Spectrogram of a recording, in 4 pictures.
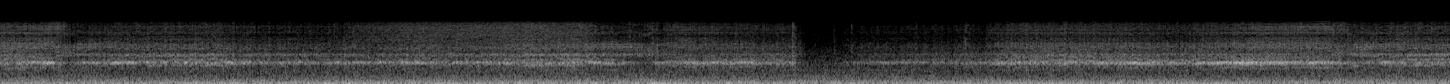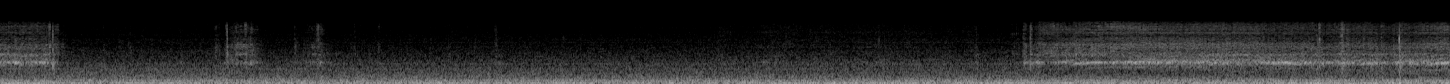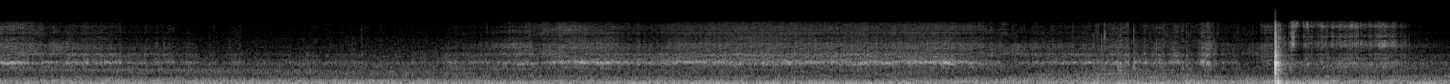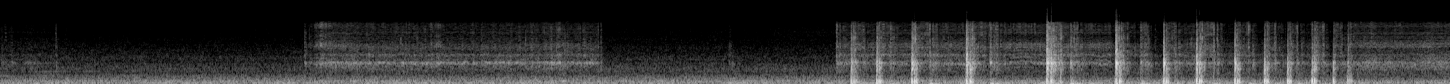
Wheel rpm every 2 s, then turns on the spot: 60, 40, 50, 40, 30, 50, 60, 30, 10, 0, 0, 20, 40, 50, 50, 20, 20, 50, 60, 50, 30, 10, 0, 30, 30, 10, 70, 50, 30.
none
